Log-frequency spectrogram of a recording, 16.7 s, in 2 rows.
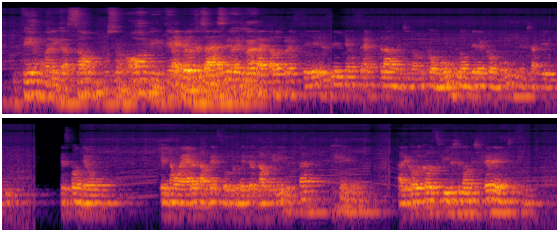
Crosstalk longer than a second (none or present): present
